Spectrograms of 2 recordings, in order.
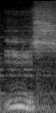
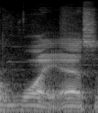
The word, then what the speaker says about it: Ys: it happens to be the East series or YS is what I used to call it before I knew how to say it sometimes when I'm actually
